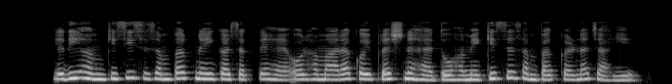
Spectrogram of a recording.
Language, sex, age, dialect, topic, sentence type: Hindi, female, 18-24, Hindustani Malvi Khadi Boli, banking, question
